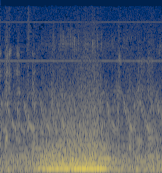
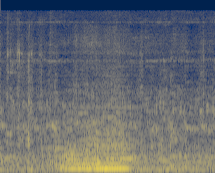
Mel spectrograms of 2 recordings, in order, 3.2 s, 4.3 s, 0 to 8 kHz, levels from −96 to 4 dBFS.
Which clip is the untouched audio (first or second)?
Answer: first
